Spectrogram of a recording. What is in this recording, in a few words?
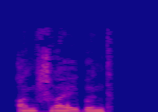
"anschreibend", German; adjectives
